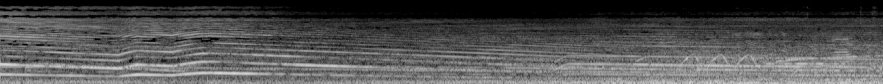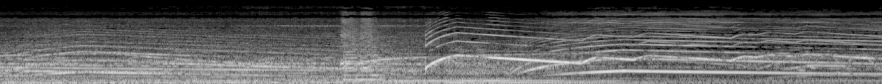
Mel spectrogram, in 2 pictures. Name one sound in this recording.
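Fire truck sirens wail and rise and fall in pitch.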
